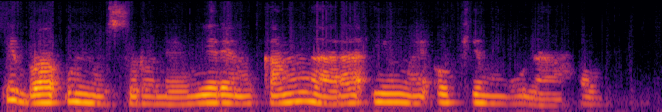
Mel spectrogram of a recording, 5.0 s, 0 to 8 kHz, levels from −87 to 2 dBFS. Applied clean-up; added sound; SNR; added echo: neural separator model SepFormer DNS4.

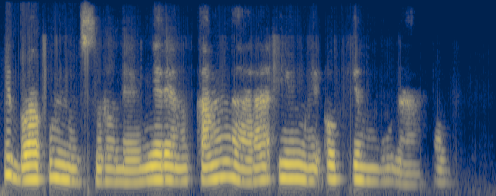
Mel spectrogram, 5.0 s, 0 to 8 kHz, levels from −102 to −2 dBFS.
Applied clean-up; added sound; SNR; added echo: neural mask model DeepFilterNet 3.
